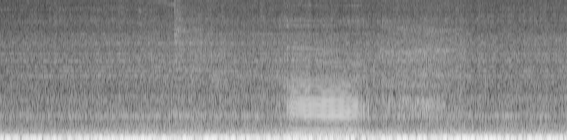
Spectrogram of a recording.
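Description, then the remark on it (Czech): A small Babetta moped engine idles with a steady, loud low rumble throughout, and a brief warbling tone rises over it partway through. “Mnohem menších rozměrů než auto, zaplať pambu. Na auta už prostě místa nejsou a peníze taky ne ale spadla mi babeta.”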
